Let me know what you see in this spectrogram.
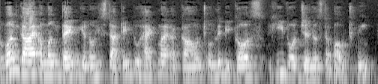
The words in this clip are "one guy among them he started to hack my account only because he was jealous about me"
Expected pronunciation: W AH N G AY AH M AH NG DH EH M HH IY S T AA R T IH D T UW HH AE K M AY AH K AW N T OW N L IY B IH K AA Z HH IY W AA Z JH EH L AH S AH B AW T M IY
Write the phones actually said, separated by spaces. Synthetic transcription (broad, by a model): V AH N G AY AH M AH NG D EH M HH IY S T AA R T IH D T UW HH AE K M AY AH K AW N T OW N L IY B IH K AA Z HH IY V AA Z JH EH L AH S AH B AW T M IY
